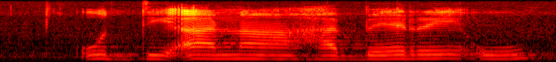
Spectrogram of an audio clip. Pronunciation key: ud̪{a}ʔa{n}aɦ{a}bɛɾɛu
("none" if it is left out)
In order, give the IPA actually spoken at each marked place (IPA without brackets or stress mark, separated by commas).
i, n, a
